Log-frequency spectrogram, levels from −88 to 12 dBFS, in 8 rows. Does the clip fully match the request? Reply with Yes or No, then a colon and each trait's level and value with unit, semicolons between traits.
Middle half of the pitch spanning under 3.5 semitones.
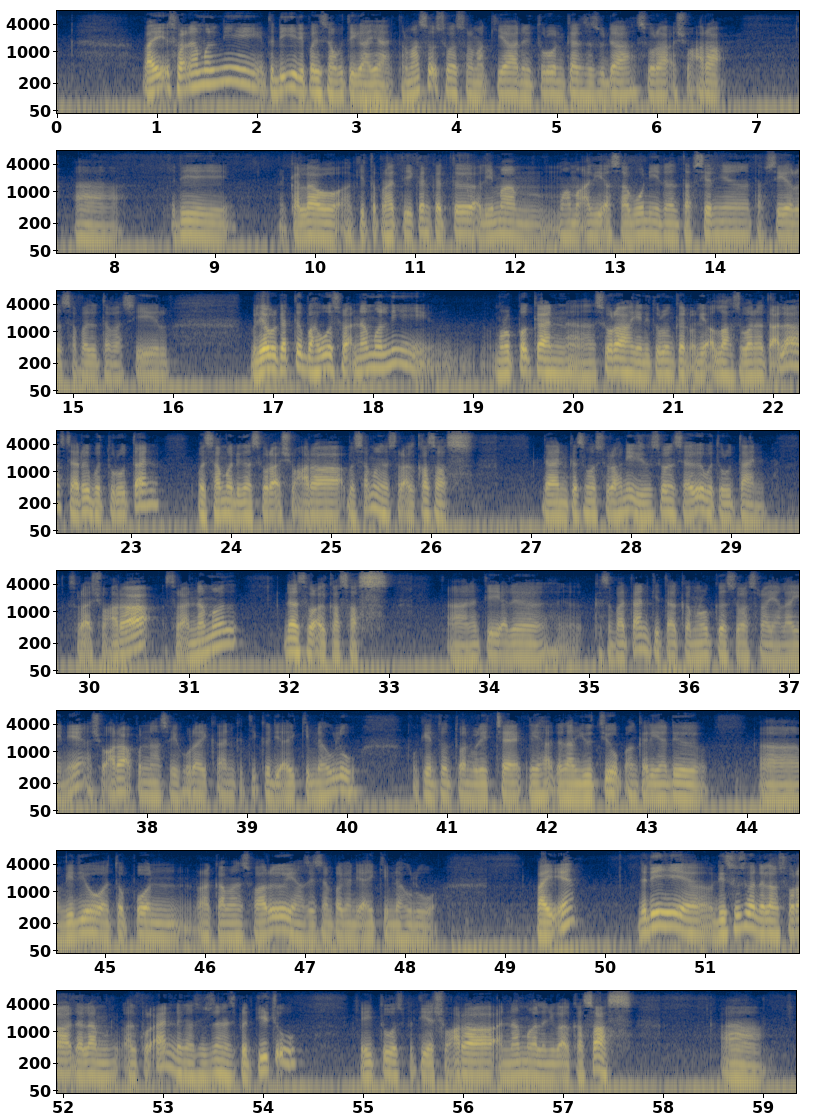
Yes: average, 2.8 semitones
